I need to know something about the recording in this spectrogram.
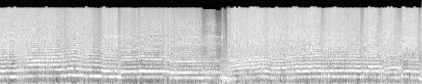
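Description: Voices singing a devotional chant in long held notes that step up and down in pitch, broken briefly about four seconds in.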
